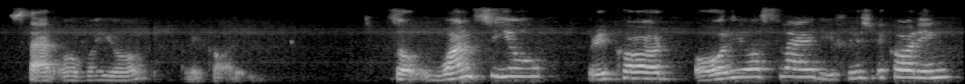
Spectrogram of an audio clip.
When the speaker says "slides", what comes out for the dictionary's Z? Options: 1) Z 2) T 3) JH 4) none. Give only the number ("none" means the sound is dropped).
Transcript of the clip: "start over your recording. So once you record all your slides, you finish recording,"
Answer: 4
